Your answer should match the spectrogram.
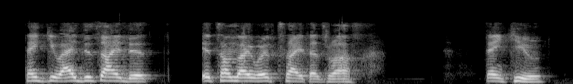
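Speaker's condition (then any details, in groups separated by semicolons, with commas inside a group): Cerebral palsy; lifelong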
